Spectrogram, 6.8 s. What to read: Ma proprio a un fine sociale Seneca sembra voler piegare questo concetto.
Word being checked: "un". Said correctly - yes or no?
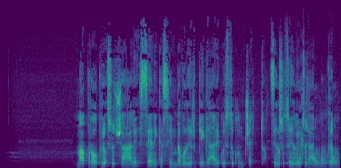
no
